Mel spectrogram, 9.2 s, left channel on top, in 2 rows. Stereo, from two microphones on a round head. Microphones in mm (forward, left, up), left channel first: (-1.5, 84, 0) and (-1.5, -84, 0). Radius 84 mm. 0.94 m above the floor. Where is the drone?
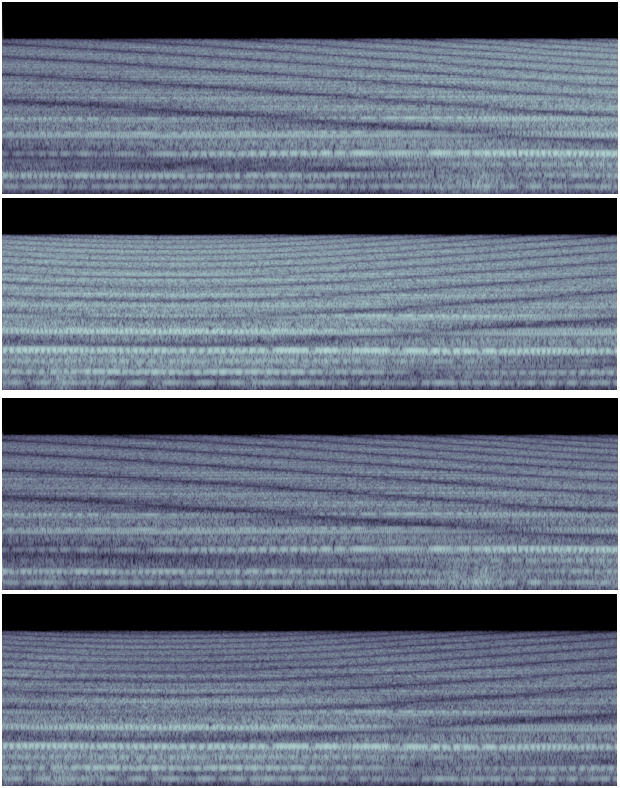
15° left (ahead or behind); by 9.2 s 45° left (ahead or behind).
